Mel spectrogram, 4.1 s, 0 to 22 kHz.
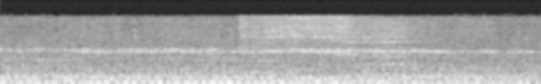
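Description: A Northeast Regional passenger train rolls past in the Train Sim World 3 railway game. A continuous rumble of wheels and carriages carries a thin, sustained metallic squeal, steady and fairly close, with no talking.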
